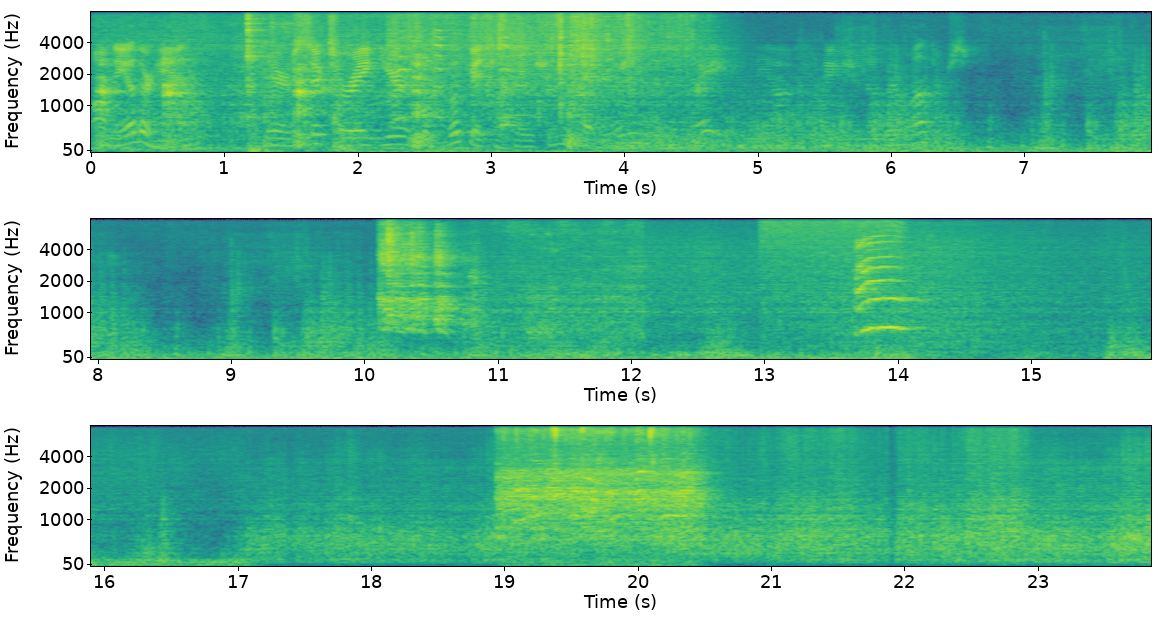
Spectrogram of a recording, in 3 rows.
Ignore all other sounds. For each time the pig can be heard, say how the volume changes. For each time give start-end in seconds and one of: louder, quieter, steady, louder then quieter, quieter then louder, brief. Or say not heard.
0.0-4.7 quieter then louder.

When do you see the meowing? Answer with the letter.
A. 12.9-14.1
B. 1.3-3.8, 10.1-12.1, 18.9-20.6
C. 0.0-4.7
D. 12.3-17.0
A.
